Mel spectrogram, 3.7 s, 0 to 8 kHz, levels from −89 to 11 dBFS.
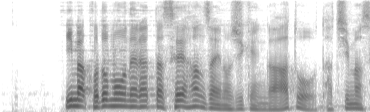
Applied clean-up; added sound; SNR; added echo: neural separator model SepFormer DNS4.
